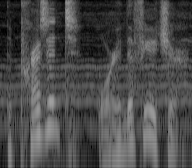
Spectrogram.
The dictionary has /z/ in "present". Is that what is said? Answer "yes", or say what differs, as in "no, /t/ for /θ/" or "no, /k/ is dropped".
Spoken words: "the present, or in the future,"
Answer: yes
